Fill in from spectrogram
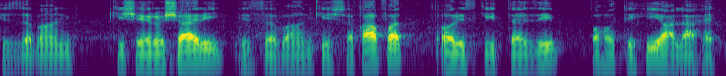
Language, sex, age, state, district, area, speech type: Urdu, male, 45-60, Uttar Pradesh, Lucknow, rural, spontaneous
